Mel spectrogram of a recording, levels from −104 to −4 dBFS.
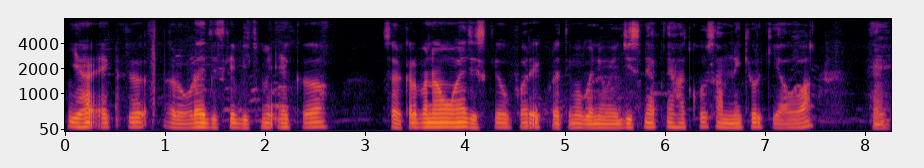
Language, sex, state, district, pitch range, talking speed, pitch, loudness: Hindi, male, Andhra Pradesh, Krishna, 105-115 Hz, 210 wpm, 110 Hz, -39 LUFS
